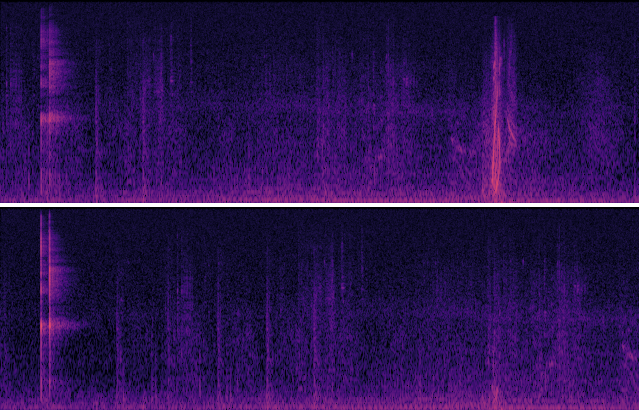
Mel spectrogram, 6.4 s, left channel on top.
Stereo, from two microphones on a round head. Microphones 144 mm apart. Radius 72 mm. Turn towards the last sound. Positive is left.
turn(degrees=-55)  # may be behind; listen again after turning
